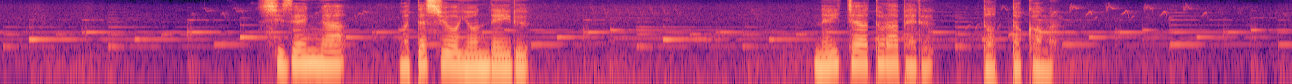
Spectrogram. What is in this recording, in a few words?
Commercial in Japanese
